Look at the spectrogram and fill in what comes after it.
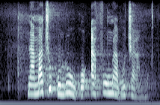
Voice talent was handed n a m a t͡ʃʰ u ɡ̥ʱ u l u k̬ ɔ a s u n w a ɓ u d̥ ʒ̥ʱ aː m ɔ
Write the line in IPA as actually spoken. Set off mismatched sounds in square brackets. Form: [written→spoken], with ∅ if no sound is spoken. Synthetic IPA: n a m a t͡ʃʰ u ɡ̥ʱ u l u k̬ ɔ a [s→f] u n w a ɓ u d̥ ʒ̥ʱ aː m ɔ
